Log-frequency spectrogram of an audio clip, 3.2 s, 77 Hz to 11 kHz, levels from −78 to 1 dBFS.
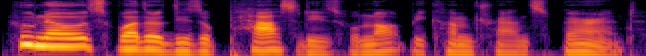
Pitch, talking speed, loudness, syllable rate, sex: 125 Hz, 165 wpm, -20 LUFS, 5.6 syllables/s, male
